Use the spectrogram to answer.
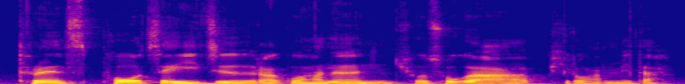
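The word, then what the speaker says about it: transposase: 얘들은 당연히 이게 이제 삽입될 때 트랜스포제이즈라고 하는 효소가 필요합니다. 자, 제가 앞에서 아마 트랜스포네이즈라고 발음했던 거 같은데 트랜스포제이즈입니다. S가 맞아요. 트랜스포존이기 때문에 끝에 여기서 끊어 가지고 H 붙이는 트랜스포제이즈가 맞습니다.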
